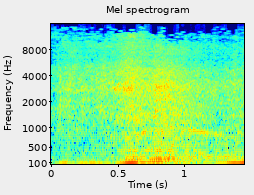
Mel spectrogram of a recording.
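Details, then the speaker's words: 1953 DeSoto Firedome with 31,204 miles, in neutral with clutch released and radio turned off. Deep, smooth rumble swelling gently with throttle, no ticks or knocks; oil pressure very good, a strong engine running normally. "I'll turn this radio off so you can hear the engine. One thing to notice is the oil pressure is very good. This is a strong engine."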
